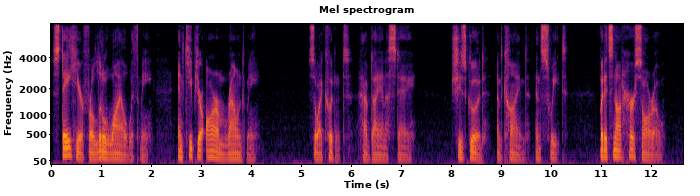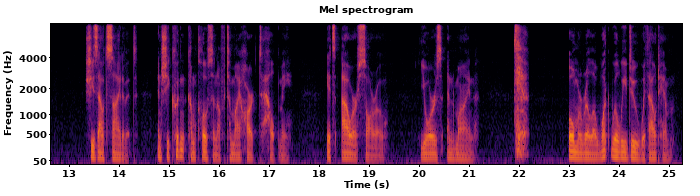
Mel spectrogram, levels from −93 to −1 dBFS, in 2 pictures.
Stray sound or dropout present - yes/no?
yes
